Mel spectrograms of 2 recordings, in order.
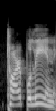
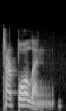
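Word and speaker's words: tarpaulin: This one usually ang pronunciation ko nito before is tarpoline. It should be tarpolen.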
